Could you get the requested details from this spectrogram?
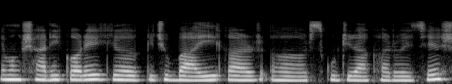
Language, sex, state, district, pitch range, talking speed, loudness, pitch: Bengali, female, West Bengal, Dakshin Dinajpur, 195-215 Hz, 160 wpm, -14 LUFS, 205 Hz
